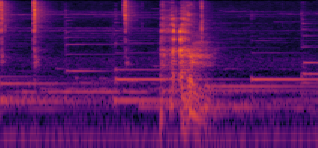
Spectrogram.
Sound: ahem

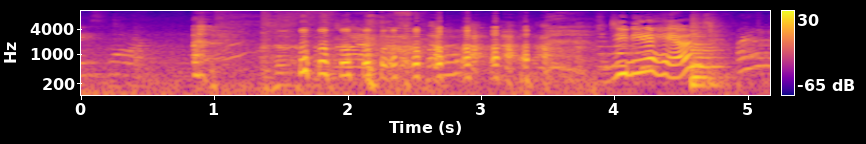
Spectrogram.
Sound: all laughing

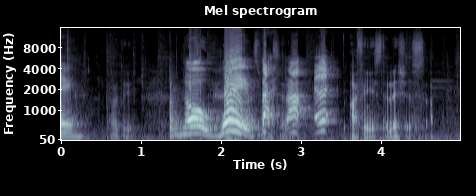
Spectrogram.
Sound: gagging

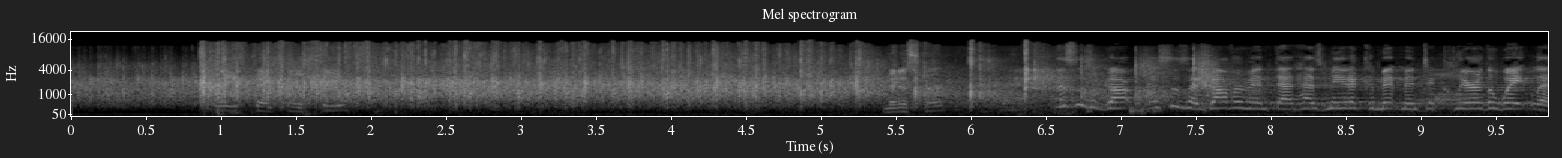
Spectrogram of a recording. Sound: applause

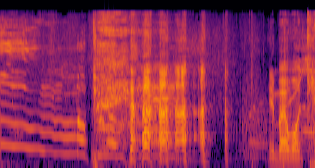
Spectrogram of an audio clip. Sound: laughs

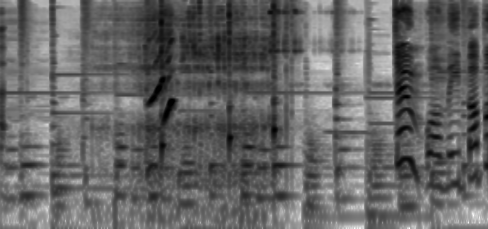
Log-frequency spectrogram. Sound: slurping

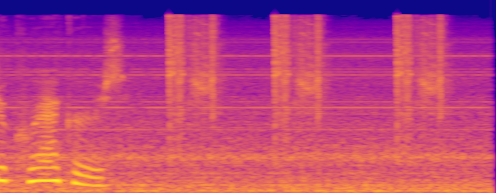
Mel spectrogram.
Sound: a lot of camera clicks

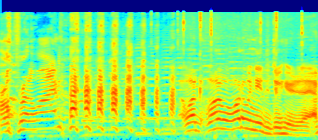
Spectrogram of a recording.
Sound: laughs

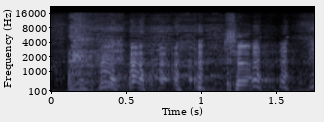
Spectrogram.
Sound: laughs

